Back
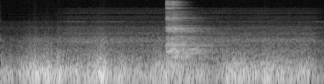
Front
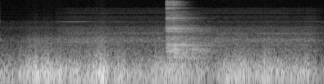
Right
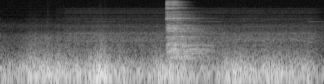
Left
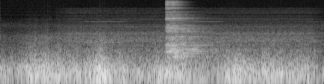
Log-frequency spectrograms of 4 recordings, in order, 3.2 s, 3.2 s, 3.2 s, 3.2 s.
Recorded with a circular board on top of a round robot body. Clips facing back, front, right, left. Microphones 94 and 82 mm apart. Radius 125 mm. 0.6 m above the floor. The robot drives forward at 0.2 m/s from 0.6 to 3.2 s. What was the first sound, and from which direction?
A clunk, 120° left.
